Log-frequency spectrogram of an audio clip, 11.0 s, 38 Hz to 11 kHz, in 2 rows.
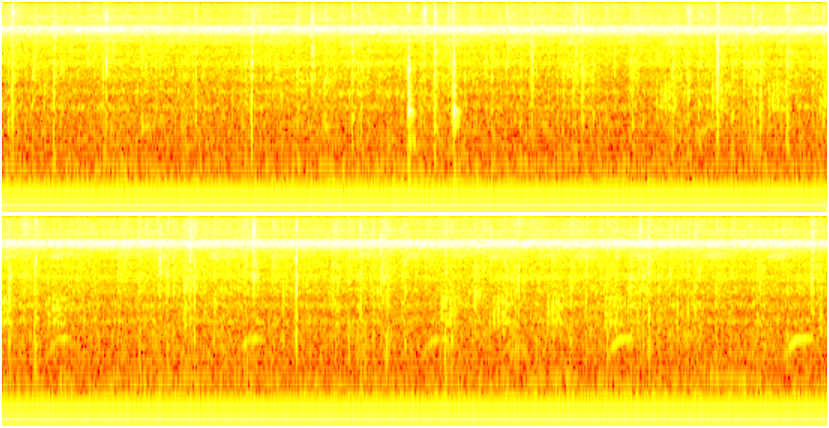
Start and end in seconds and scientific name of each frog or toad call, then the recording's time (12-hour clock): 2.2	11.0	Dendropsophus cruzi
4.3	6.1	Boana lundii
8.3	9.8	Boana lundii
8:30pm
